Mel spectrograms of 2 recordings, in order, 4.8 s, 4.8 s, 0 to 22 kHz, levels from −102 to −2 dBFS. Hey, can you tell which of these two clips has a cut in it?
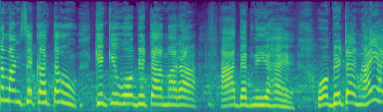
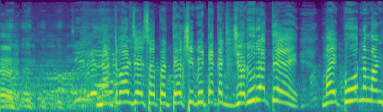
second; 1 cut; at 1.2 s

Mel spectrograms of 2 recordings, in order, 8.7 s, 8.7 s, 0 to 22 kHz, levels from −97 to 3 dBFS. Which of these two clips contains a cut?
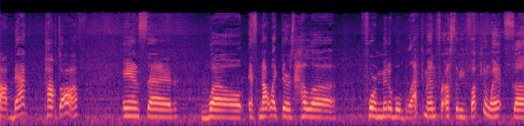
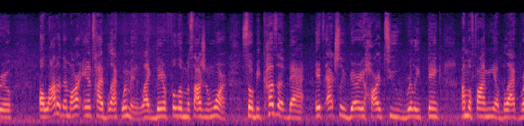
second; 1 cut; at 1.7 s

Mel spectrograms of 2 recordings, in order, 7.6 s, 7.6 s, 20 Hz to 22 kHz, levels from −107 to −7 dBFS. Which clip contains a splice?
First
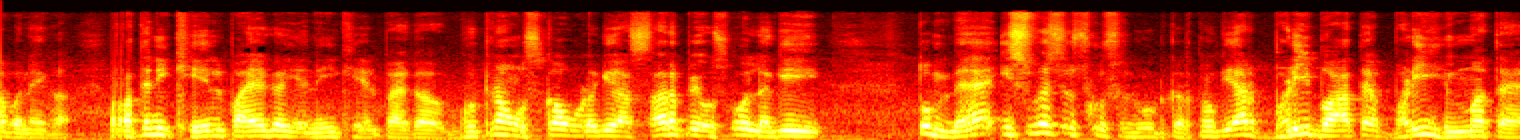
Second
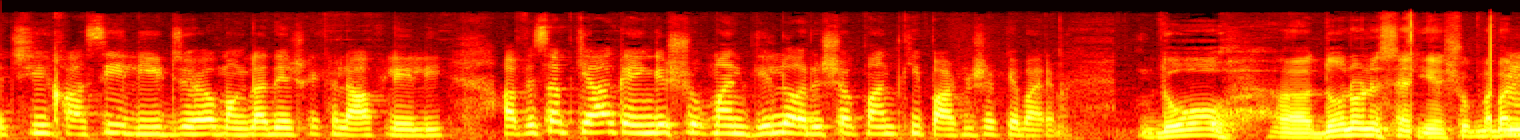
first; 1 cut; at 1.5 s

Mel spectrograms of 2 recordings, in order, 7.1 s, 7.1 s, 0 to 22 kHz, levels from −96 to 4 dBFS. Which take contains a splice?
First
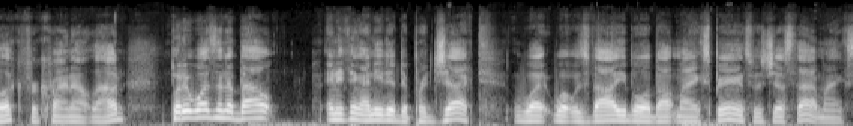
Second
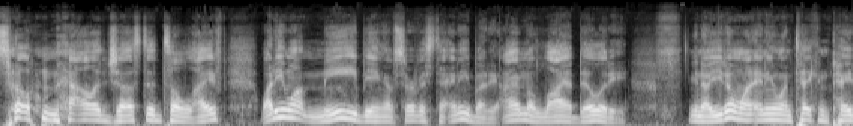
first; 2 cuts; at 1.2 s, 2.6 s

